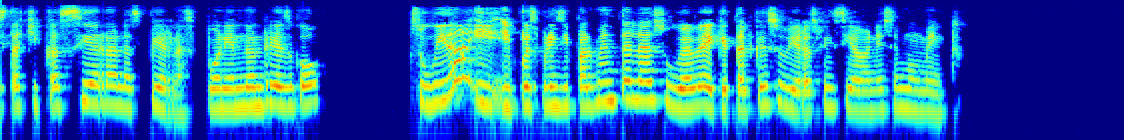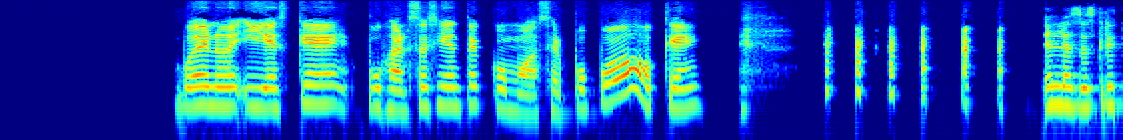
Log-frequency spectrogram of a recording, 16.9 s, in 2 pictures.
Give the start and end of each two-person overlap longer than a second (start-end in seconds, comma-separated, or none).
none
